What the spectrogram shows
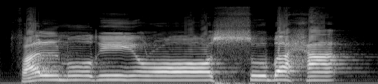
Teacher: Maka sama ti makhraj ta yang sama juga sebelumnya ti al adiyati, di sini fal mughirati bertemu dengan so. Maka ti-nya di sini sama bertemu dengan so, dihapuskan atau kita katakan diidghamkan masuk kepada so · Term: idgham al-kabir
